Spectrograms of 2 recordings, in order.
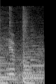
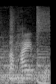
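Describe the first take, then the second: First: The first syllable sounds like 'hip'. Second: The first syllable sounds like 'high'. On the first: The speaker calls it wrong. "It's not the hippo" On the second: The speaker calls it right. "That's how you say it?"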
